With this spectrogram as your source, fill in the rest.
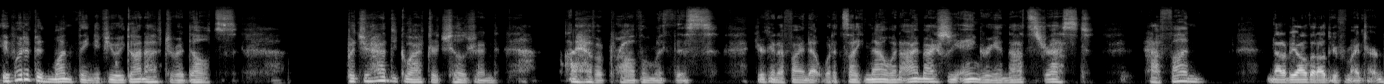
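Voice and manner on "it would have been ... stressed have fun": hushed whisper. A player's character hits an enemy and speaks close to his face, whispering. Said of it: "I'll whisper to him".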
